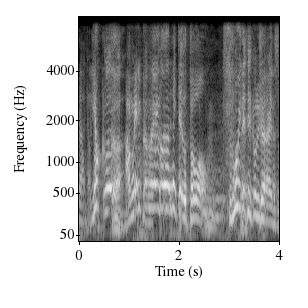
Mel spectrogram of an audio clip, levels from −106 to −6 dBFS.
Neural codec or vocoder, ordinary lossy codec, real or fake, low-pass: codec, 24 kHz, 1.5 kbps, HILCodec; none; fake; 7.2 kHz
